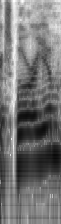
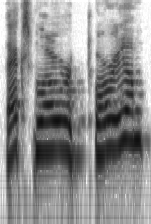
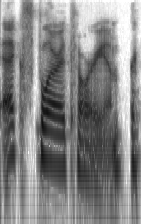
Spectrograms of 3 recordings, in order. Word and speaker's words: Exploratorium: Emporium for one or Explorium I guess it is explor how do you say that expl Exploratorium yeah just slow down a little bit Exploratorium okay so that that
